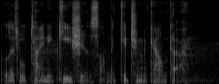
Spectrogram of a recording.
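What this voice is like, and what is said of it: Imitates another person's voice. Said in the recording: “Can you give us a little Sean? ... does a Sean Connery impression ... the Sean Connery voice is probably the worst”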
